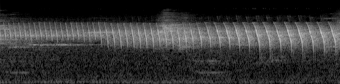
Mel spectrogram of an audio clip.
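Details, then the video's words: Belgian canary song made of a continuous high, fast, rattling trill that grows slightly louder and more separated toward the end. "Canário Belga cantando"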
